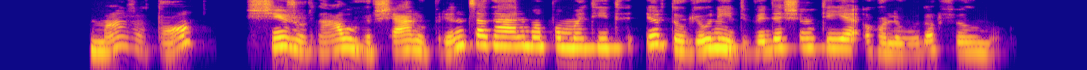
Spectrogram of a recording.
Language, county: Lithuanian, Kaunas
